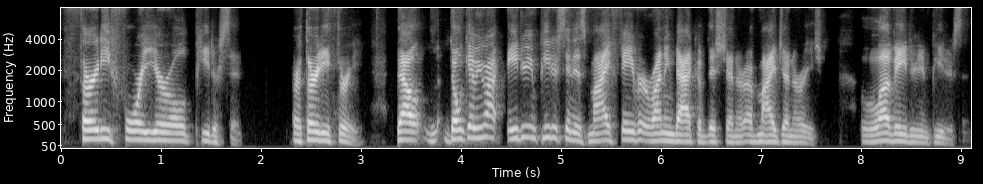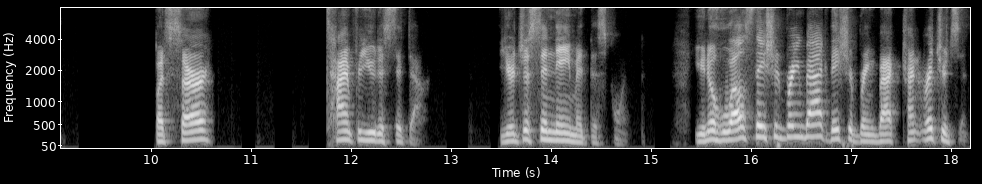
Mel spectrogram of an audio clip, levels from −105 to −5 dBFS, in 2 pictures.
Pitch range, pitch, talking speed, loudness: 145-190 Hz, 165 Hz, 185 wpm, -23 LUFS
